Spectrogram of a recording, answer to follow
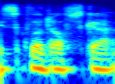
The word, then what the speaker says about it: Skłodowska: Thank you for the introduction and yeah, I still can't say Marie Skłodowska I think is the correct pronunciation.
